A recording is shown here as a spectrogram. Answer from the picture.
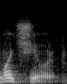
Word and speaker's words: module: Vikram lander separates, doesn't it, from propulsion module. See, this word has got a beautiful pronunciation, J sound. Module.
